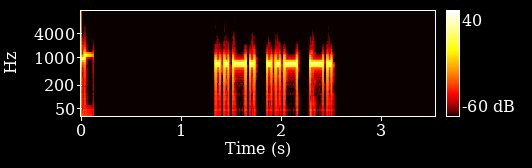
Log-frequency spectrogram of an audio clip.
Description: Morse code, heard as a keyed tone, about 28 wpm, 700 Hz. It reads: FUN
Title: Three Letter Words - 28wpm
